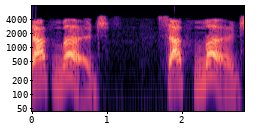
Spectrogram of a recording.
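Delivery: slow submerge, stress on second syllable merge.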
